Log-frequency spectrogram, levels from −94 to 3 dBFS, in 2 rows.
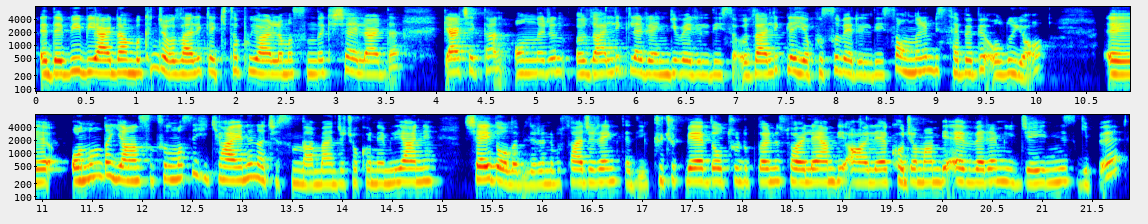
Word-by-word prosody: edebî 225 +3 +4
bir 240 - +1
yerden 230 0 +5
bakınca 275 +5 0
özellikle 220 +2 +1
kitap 260 +2 -7
uyarlamasındaki 225 0 -1
şeylerde 230 +3 -1 0.4
gerçekten 255 +3 +1
onların 230 +3 -4
özellikle 230 +3 -2
rengi 220 0 -3
verildiyse, 210 -1 -4
özellikle 225 +8 +1
yapısı 235 +2 -1
verildiyse 210 +1 -4
onların 255 +1 -2
bir 265 - -6
sebebi 235 0 -3
oluyor. 220 +6 -3 0.7
Eee, 215 0 +5 0.2
onun 270 +6 +1
da 315 - +6
yansıtılması 250 +2 0
hikâyenin 255 -1 +2
açısından 205 -6 -5
bence 195 +1 -5
çok 210 +1 -11
önemli. 200 0 -4
Yani, 225 +1 +1 0.3
şey 250 0 +6
de - - +5
olabilir, 190 -3 -1
hani, 195 0 -7
bu - - -14
sadece 210 +1 0
renk 225 0 -2
de 200 -1 -9
değil, - - -14
küçük 240 0 -8
bir 225 - +6
evde 225 0 +6
oturduklarını 225 0 -2
söyleyen 220 0 +3
bir 210 -2 +1
aileye 210 +1 +2
kocaman 215 -1 -2
bir - - +1
ev 220 -1 +2
veremeyeceğiniz 215 0 -2
gibi, 195 - -3
225 Hz, 140 wpm, -23 LUFS, 215-245 Hz, 0.7 s, da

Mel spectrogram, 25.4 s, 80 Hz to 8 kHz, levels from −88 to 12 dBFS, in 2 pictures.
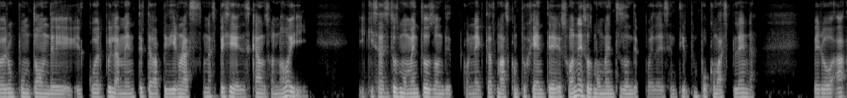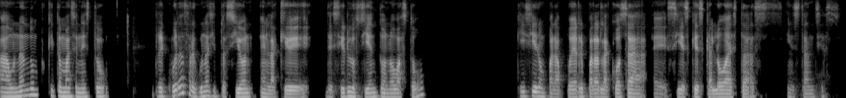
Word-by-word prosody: haber 115 0 +2
un 120 -1 -2
punto 115 -2 -1
donde 105 -2 0
el 110 0 -7
cuerpo 120 +2 -3
y - - +4
la 115 -3 +2
mente 110 +4 -1
te 110 - -2
va 110 - +1
a 105 - -5
pedir 110 0 +2
unas 110 -1 0
una 125 -1 -3
especie 130 +1 +2
de 110 -1 +2
descanso, 110 0 -2
¿no?, 115 +7 +2
y 135 0 0 0.7
y 115 - -11
quizás 120 -1 -3
estos 125 +1 +2
momentos 115 +1 +3
donde 105 -1 -2 0.2
conectas 110 +2 -3
más 110 -2 0
con 115 - -3
tu 110 - -5
gente, 115 +1 +3
son 130 +7 +3
esos 135 -6 +4
momentos 110 0 -1
donde 105 -1 -1
puedes 105 0 -9
sentirte 110 +3 -8
un 125 - -3
poco 120 -3 -5
más 110 +3 -2
plena, 120 -2 -2 0.8
pero 115 0 -2
a 125 - 0
aunando 130 +6 +2
un 175 - 0
poquito 150 -5 -2
más 130 0 +4
en 125 - +3
esto, 130 +1 +1 0.7
¿recuerdas 140 - -1
alguna 135 +2 +1
situación 120 -3 +1
en 115 -3 0
la 105 0 -1
que 105 -1 +3 0.2
decir 120 +2 -2
lo 130 -1 +5
siento 120 0 0
no 115 0 0
bastó? 120 - -2 1.4
¿Qué 135 - -6
hicieron, 135 -2 +2
para 105 -2 -2
poder 110 +1 +2
reparar 110 -3 +3
la 110 -1 +2
cosa? 115 0 +1
Eh, 110 -2 -6
si 115 - -1
es 105 - 0
que - - +2
escaló, 105 0 +2
a - - +5
estas 105 - -6
instancias. 110 +3 -10
115 Hz, 175 wpm, -25 LUFS, 110-125 Hz, 1.4 s, lo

